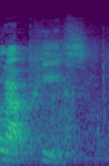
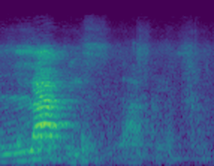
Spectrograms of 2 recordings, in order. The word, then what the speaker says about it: lápiz: But it's not lápiz. It's lápiz. Okay? That makes the emphasis in the word. Okay? In the syllable.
